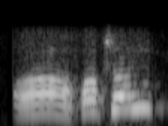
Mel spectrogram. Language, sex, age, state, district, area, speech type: Assamese, male, 60+, Assam, Tinsukia, rural, conversation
